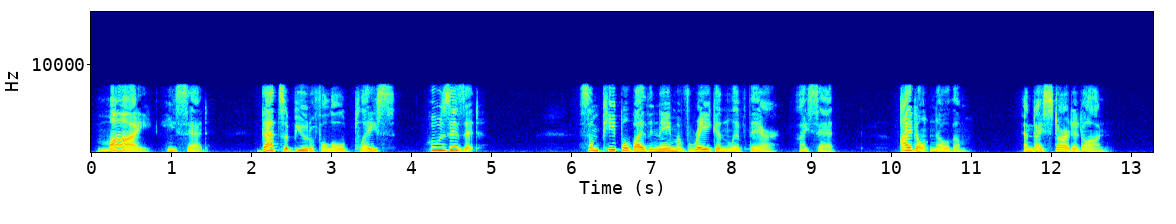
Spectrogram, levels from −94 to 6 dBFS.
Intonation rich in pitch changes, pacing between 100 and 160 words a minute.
Yes: wide, 6.3 semitones; slow, 135 wpm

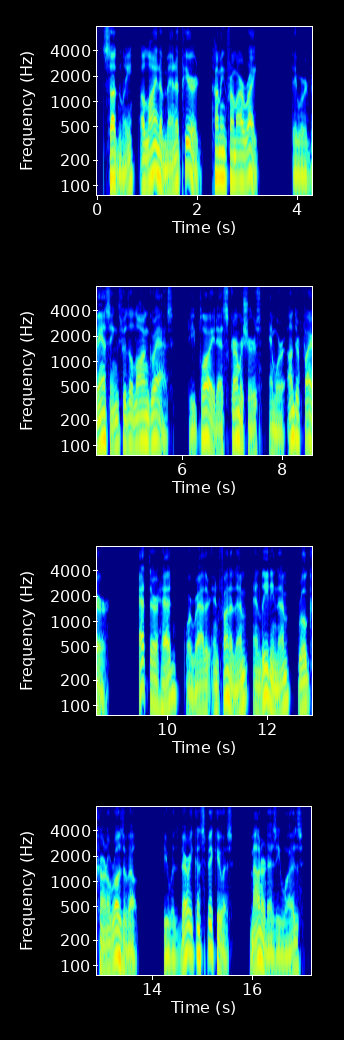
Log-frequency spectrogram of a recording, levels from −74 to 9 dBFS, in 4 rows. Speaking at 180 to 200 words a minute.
No: average, 170 wpm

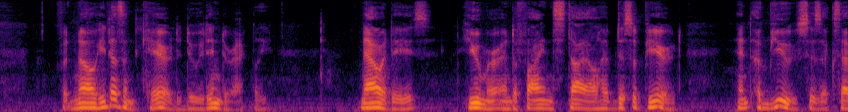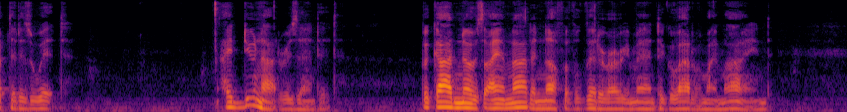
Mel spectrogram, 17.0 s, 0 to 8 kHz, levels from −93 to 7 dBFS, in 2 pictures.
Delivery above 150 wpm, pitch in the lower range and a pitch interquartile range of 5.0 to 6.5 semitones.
Yes: average, 160 wpm; low, 105 Hz; wide, 5.5 semitones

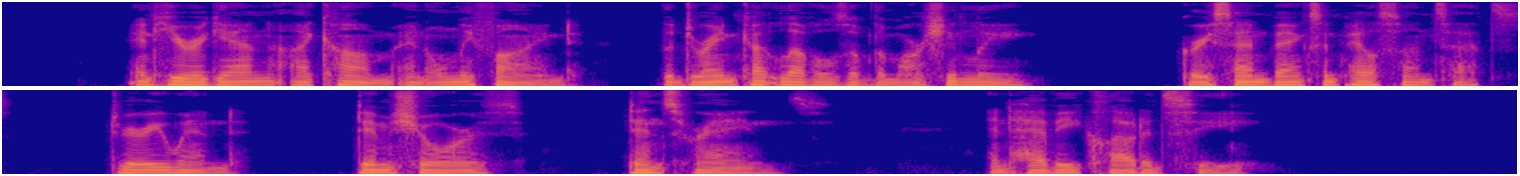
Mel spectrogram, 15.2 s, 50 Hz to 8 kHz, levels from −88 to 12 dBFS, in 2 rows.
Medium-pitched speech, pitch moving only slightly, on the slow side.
No: very low, 95 Hz; narrow, 2.1 semitones; slow, 125 wpm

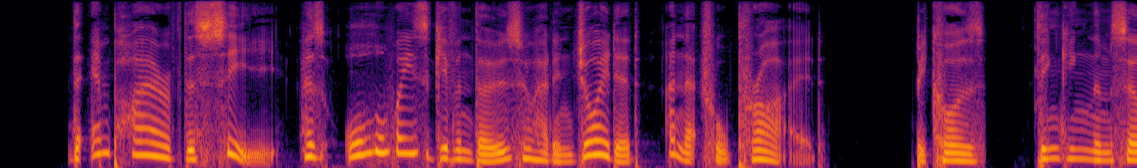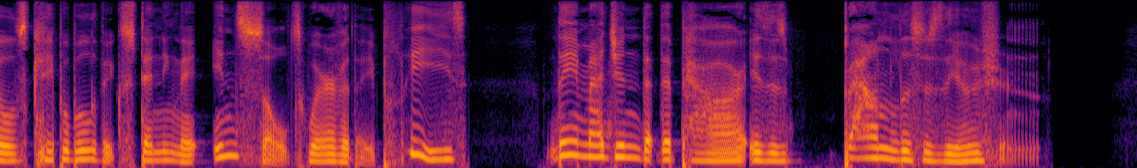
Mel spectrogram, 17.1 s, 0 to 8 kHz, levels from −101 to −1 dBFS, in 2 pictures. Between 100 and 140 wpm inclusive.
Yes: slow, 135 wpm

